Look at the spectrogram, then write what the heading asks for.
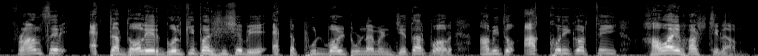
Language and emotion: Bengali, happy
